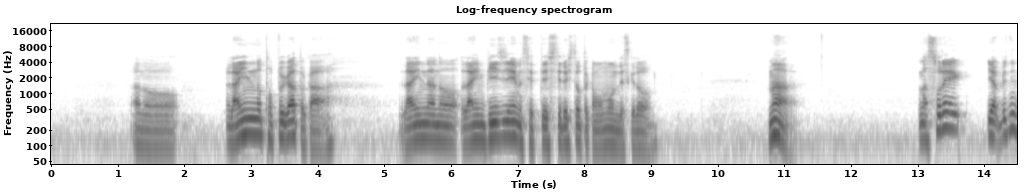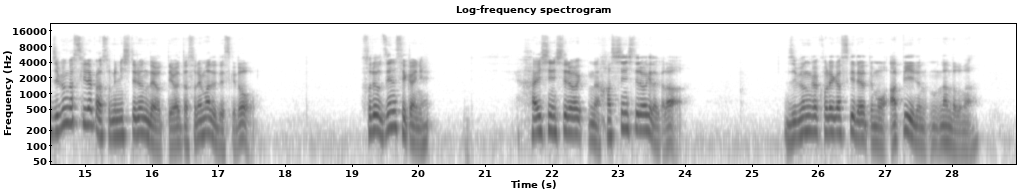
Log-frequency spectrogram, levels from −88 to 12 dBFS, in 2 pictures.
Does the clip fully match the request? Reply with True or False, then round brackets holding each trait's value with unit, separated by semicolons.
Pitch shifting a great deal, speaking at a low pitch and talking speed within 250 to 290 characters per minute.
False (4.2 semitones; 130 Hz; 260 characters per minute)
